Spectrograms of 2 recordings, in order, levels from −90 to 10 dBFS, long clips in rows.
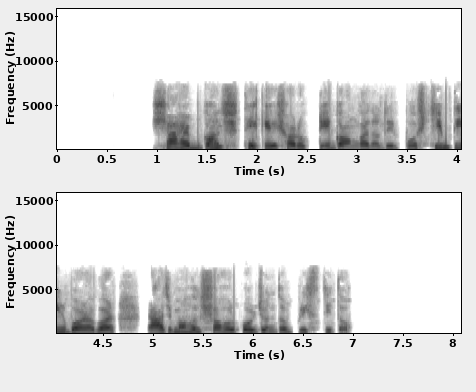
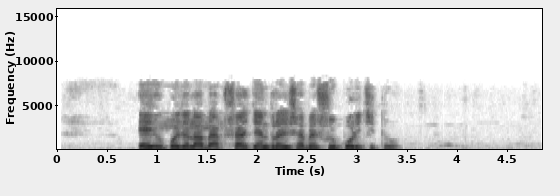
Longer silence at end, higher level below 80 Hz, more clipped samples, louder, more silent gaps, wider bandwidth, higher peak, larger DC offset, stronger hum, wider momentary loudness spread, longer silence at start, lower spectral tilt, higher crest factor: second, 1.15 s vs 1.45 s; about the same, -56 dBFS vs -58 dBFS; neither; second, -18 LUFS vs -15 LUFS; first, 2.53-2.61 s, 3.43-3.47 s, 4.87-4.93 s vs none; about the same, 7.8 kHz vs 8.2 kHz; about the same, 0 dBFS vs -2 dBFS; neither; neither; about the same, 11 LU vs 12 LU; first, 0.95 s vs 0.8 s; about the same, -3 dB/octave vs -4 dB/octave; about the same, 18 dB vs 16 dB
